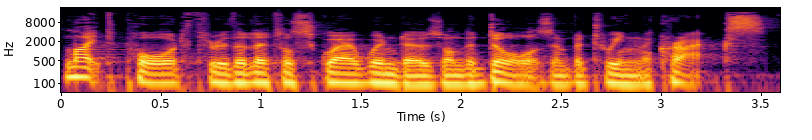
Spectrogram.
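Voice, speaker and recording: A man's voice: sits low, steady tone, normal speed, creaky. A man reading scripted first-person fiction aloud as an audiobook narrator.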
